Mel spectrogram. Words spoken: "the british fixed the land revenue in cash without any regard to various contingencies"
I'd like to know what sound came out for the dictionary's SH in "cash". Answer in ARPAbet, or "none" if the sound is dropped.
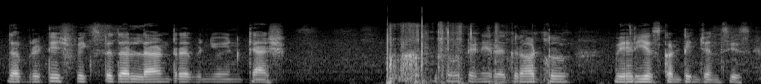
SH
